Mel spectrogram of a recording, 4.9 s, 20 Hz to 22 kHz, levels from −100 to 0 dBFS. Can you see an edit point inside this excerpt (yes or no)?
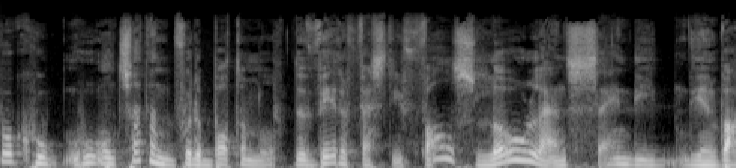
yes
